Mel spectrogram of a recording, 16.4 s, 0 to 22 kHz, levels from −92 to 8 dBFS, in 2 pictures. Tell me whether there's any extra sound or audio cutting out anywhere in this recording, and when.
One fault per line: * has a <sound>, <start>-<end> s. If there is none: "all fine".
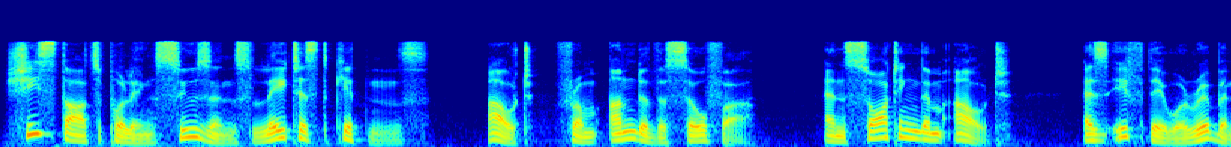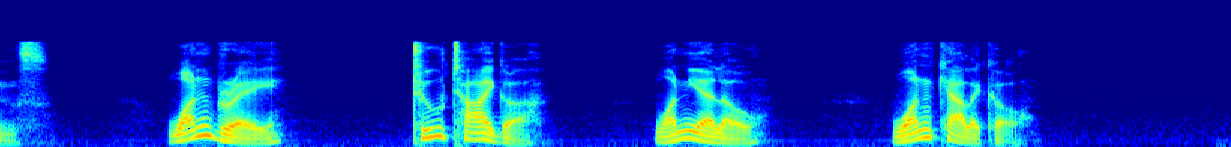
all fine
